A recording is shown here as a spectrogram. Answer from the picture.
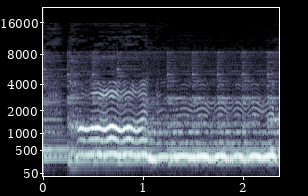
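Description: Korean Buddhist hymn (chanbulga) sung by a woman with piano accompaniment: after a brief dip at the start, the voice comes in on a held phrase with wide vibrato over sustained piano notes.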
